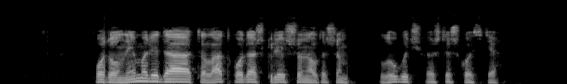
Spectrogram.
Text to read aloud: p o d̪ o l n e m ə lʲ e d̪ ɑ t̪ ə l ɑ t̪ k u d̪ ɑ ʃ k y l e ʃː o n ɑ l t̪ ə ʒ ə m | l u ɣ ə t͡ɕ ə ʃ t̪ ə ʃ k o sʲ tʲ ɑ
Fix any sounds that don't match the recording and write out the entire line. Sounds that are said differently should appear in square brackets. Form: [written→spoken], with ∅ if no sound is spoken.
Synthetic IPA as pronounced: p o d̪ o l n e m ə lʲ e d̪ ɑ t̪ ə l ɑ t̪ k [u→o] d̪ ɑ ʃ k y l e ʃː o n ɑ l t̪ ə [ʒ→ʃ] ə m | l u ɣ ə t͡ɕ ə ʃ t̪ ə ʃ k o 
